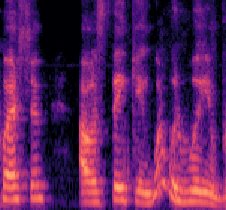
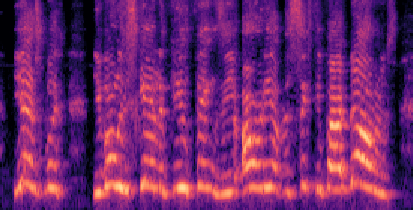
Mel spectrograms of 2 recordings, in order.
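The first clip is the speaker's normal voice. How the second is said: very high, loud, out-of-breath panting; 14 semitones higher, 5 dB louder than usual. Retelling a cartoon customer at the register: imitating a customer panting. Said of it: "she's, like, panting and all that stuff".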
